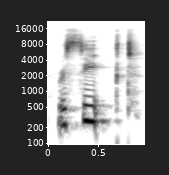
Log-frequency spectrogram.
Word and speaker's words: receipt: Receipt, another silent letter.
